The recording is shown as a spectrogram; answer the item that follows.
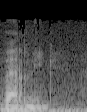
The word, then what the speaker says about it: Wernicke: área área de wernicke área de bernie que así es como se pronuncia werning y por otro existe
